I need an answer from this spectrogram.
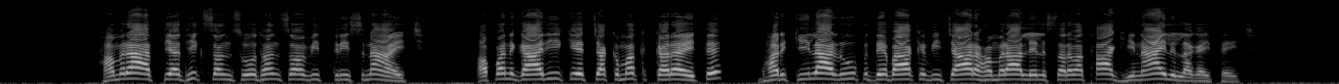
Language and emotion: Maithili, disgusted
